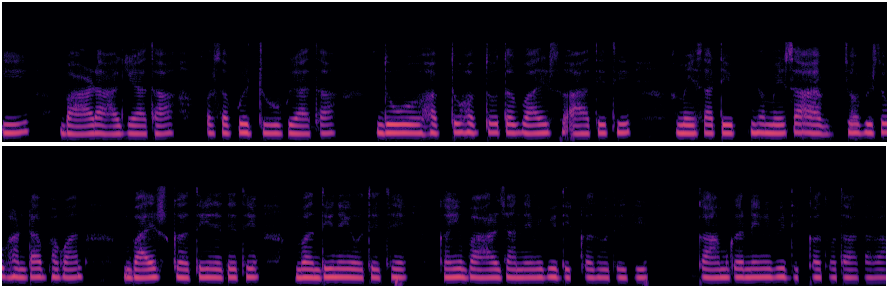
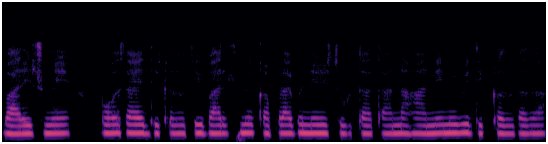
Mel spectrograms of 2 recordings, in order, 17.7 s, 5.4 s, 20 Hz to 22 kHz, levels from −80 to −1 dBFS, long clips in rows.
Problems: constant background noise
